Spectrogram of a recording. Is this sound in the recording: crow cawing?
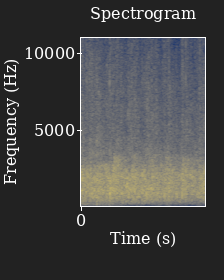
no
